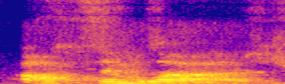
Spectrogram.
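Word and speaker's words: assemblage: on is awesome blog everybody say with me awesome blush right sounds like a sandwich that's the word american right we pronounce things wrong um awesome blush is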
